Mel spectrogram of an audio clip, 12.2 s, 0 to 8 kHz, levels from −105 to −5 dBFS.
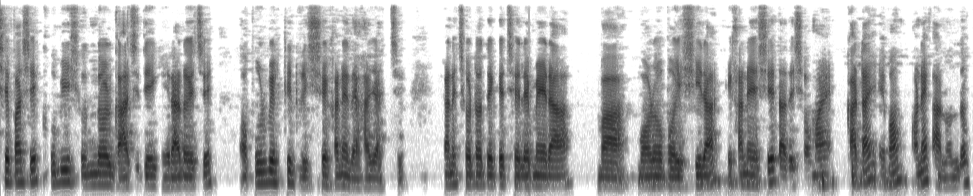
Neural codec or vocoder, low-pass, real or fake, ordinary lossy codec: none; 7.2 kHz; real; none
